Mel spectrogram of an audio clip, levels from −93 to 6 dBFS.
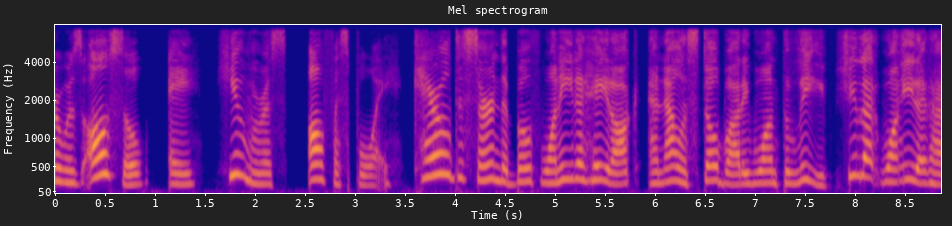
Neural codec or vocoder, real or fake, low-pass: codec, 16 kHz in and 24 kHz out, 0.4 kbps, LongCat-Audio-Codec, two codebook decoder; fake; 7.2 kHz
